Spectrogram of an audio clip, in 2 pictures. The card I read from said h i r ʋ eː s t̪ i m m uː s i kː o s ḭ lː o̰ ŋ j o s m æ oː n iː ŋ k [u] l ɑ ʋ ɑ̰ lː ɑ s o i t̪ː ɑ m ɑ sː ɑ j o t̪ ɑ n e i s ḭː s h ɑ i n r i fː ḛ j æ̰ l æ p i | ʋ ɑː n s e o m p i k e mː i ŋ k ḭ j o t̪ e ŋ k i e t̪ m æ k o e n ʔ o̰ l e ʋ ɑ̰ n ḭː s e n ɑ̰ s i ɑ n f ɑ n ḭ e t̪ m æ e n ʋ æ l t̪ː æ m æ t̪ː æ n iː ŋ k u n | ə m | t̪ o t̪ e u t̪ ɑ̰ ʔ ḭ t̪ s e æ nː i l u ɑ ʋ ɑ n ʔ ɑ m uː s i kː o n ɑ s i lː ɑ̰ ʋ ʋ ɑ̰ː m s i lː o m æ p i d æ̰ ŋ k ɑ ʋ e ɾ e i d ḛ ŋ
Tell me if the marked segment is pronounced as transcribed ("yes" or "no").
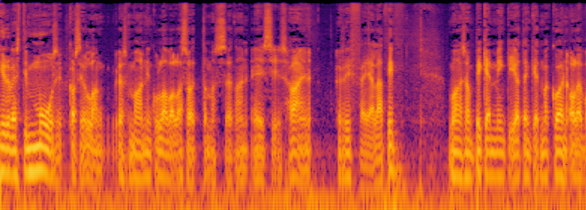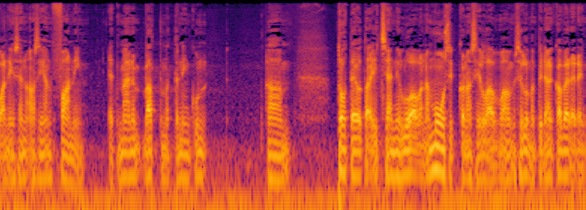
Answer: yes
